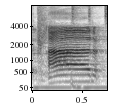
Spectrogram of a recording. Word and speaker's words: är: We have är, which means is, and that's mostly pronounced e or ä.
